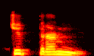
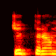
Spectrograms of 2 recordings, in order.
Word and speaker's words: चित्रं: आ जाए सबको देखिए चित्रण चित्रम नहीं मा नहीं करेंगे अनुस्वार का उच्चारण यहां मा नहीं करेंगे ना करेंगे ना नकार चित्रण देवा ना मुद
